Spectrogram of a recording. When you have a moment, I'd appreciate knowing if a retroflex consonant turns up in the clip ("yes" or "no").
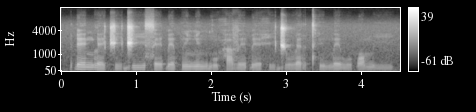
no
